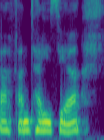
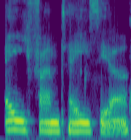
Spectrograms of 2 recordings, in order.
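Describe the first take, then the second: First: It is said in a non-American way. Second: It is said in an Americanized way.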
